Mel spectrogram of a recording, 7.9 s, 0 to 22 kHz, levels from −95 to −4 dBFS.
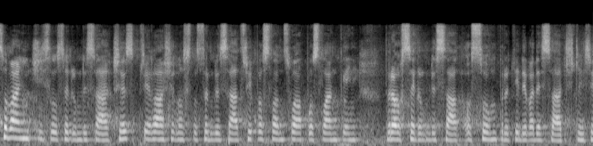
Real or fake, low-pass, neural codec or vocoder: fake; 10.8 kHz; codec, 24 kHz, 3 kbps, HILCodec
